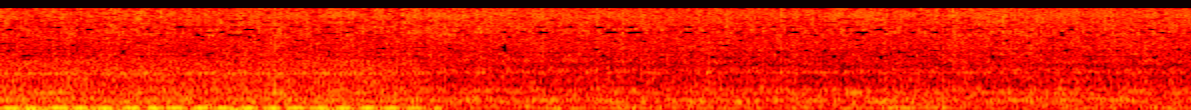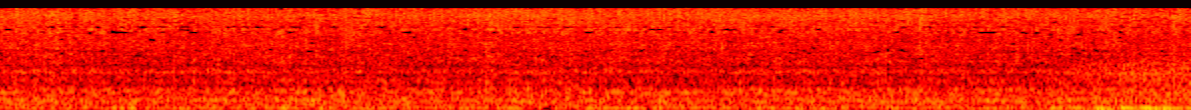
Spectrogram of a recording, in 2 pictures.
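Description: Sliced onions and green capsicum frying in a pan, a steady sizzling hiss. A low hum runs under it, drops away about two seconds in and returns near the end.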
